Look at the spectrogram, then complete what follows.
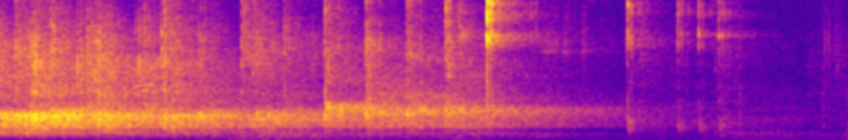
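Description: Applause that fades away over about four seconds after a point, then a few light ticks of a table tennis ball being bounced before a serve.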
